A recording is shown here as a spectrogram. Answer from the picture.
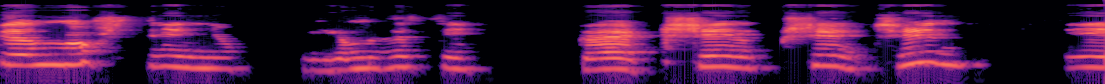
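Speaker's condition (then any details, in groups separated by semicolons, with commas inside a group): Ataxia after brain injury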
